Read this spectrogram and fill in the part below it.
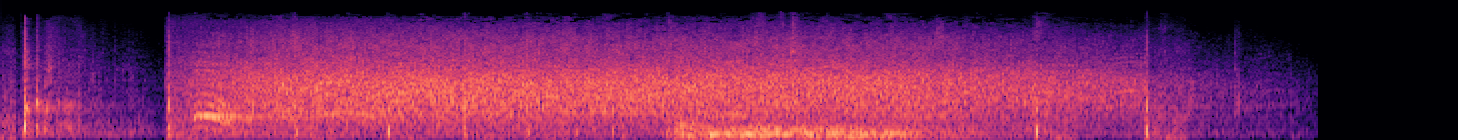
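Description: A large crowd applauds loudly, then the applause fades away.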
